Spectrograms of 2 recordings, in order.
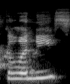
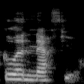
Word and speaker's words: Glenyce: It's Glenyce, not Glenephew.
